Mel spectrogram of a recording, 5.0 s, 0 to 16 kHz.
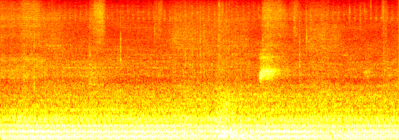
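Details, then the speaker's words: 1991 SAAB 9000 Classic Turbo CC, back on the road after five years stored; rear muffler fell off on first drive, heard from inside the car as a deep, booming drone of low rumble with almost no top end while revved. "took it for a drive and what do you know the rear muffler fell off so now it's got a full exhaust sounds like sub on steroids"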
